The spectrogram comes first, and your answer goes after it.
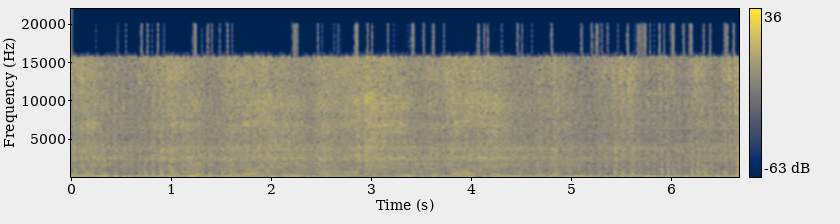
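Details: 1987 Honda 250X single after new valves, top end rebuild and new coil replacing a broken coil wire, first start after about a thousand kicks with idle raised: strong, steady thump with even exhaust note, no missing; normal running.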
